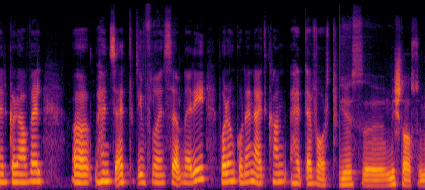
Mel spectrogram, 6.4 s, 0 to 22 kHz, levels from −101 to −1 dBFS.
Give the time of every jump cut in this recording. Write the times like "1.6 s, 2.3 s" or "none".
2.1 s, 5.1 s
